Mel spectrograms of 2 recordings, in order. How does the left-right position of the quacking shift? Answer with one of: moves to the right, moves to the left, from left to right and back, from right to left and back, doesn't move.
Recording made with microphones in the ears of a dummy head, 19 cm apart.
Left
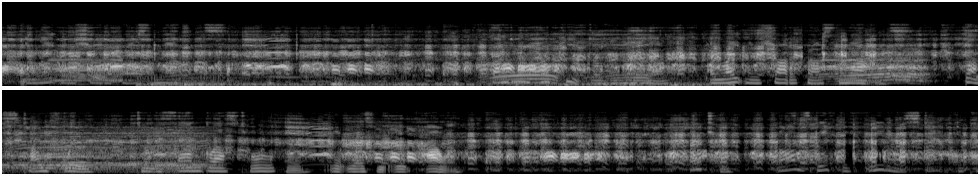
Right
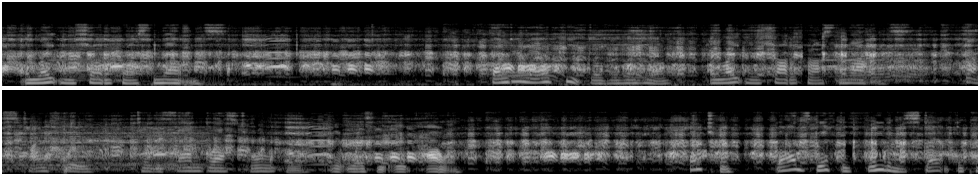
from left to right and back.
